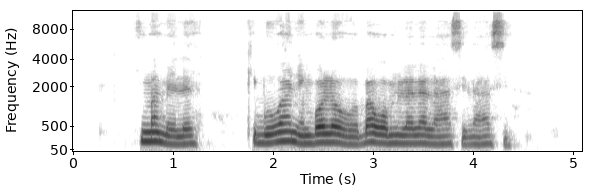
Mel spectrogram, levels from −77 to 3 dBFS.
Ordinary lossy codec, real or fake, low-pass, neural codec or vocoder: Opus, 16 kbps; real; 9.9 kHz; none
